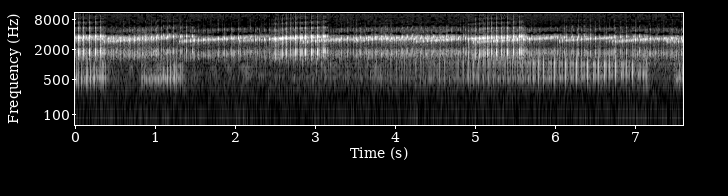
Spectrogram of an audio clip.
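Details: Spring frog chorus from the ponds of Nebraska's Sandhills dunes at dusk: a steady, high, shimmering trill runs throughout, louder pulsed trills swell in about three waves, and softer low croaks appear beneath.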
